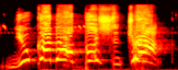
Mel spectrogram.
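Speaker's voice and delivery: high, loud scolding; angry yelling. Acted. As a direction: bark the order. Yelling at friends.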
